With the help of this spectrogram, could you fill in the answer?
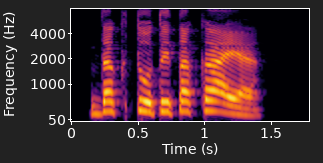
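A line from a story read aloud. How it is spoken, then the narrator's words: Desperate yell. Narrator (Russian): заорал в отчаянии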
